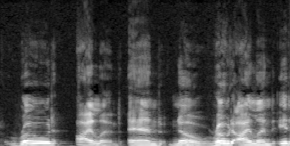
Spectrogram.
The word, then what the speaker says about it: Rhode Island: 3 syllables, stress is on that, the first syllable of the second word, island, Rhode Island.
